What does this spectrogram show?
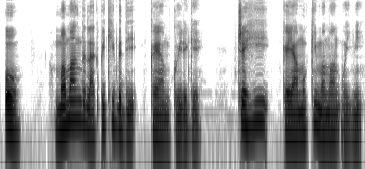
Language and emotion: Manipuri, neutral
